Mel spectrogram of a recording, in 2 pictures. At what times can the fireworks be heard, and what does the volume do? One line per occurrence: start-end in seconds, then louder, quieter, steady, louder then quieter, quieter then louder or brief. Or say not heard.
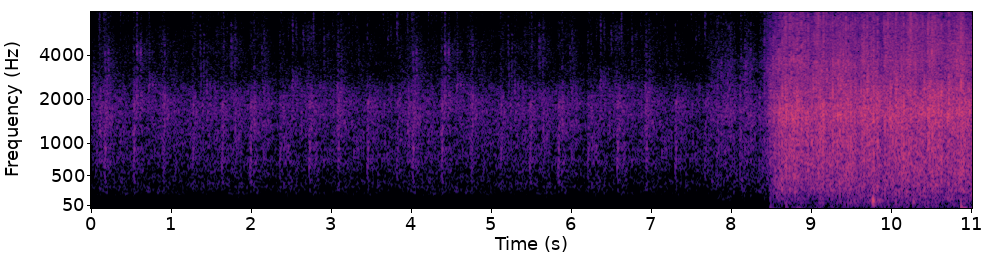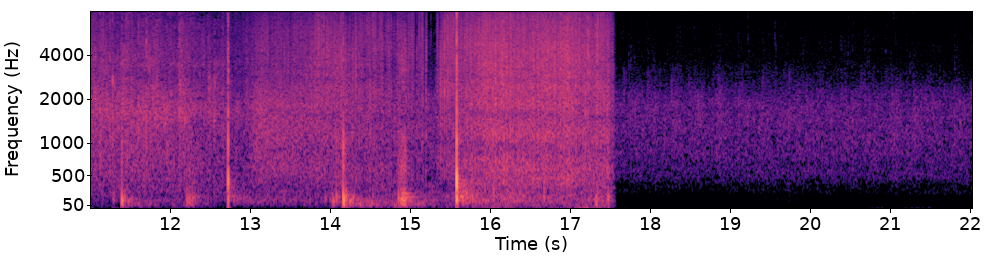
9.5-17.5 louder then quieter.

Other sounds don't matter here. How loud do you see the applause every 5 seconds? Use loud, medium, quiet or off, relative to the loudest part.
quiet, loud, loud, quiet, quiet.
